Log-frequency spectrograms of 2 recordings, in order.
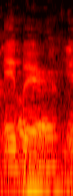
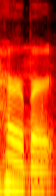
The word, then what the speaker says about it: Hebert: It's Hebert. Yeah. Hebert. Not Herbert. We think we sound The H is silent. and it's Hebert if you say it in English. It's not Herbert.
